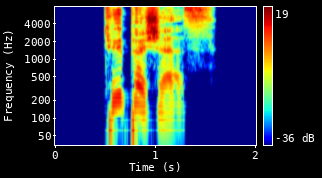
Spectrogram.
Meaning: strong/mixed nominative/accusative neuter singular of typisch
- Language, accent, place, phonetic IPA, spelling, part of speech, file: German, Germany, Berlin, [ˈtyːpɪʃəs], typisches, adjective, De-typisches.ogg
